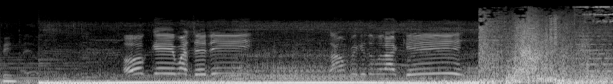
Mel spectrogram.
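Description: Produced logo-sting sound effects: a deep steady rumble with two long pitched cries rising and falling over it, then a loud noisy burst near the end as the sting gives way to music.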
